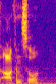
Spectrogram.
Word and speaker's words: Arkansas: like cat you know arkansas is spelt like kansas just with an ar in front of it but they pronounce it as arkansas instead of our cat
